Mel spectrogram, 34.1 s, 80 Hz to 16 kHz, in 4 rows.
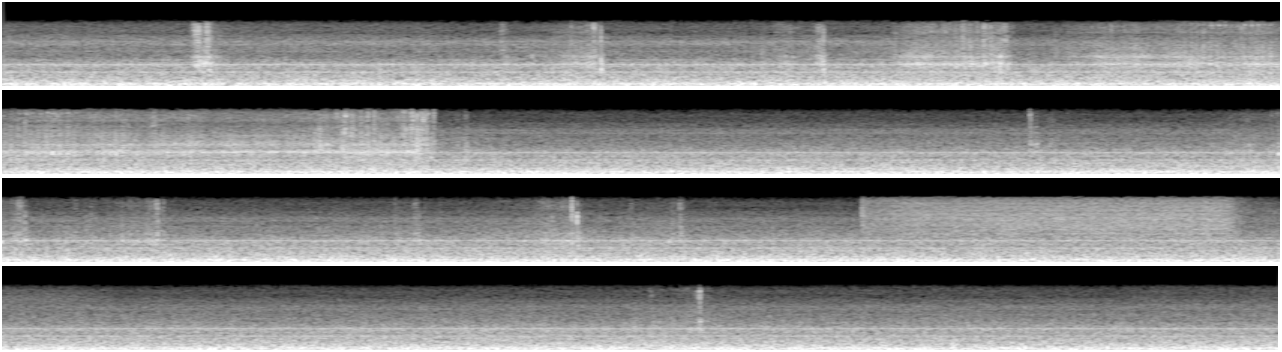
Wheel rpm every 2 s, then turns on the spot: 0, 0, 0, 10, 20, 10, 0, 0, 0, 0, 0, 0, 0, 0, 0, 0, 0.
6-12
